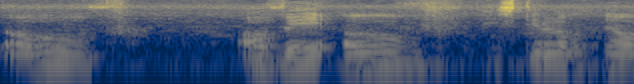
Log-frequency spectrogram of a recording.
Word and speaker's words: Ove: It's Ove, not Ove.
